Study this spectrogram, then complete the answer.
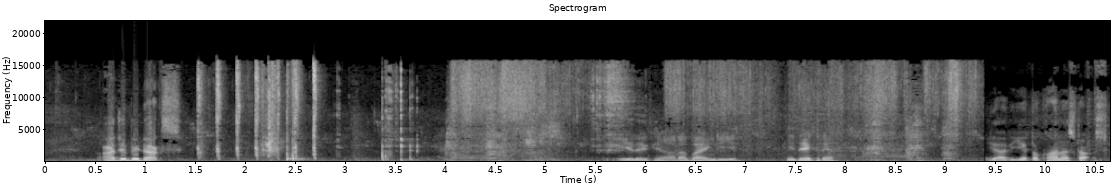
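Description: Geese honk loudly nearby.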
